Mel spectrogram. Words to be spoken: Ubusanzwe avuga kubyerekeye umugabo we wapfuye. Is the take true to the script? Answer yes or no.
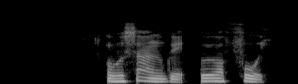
no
